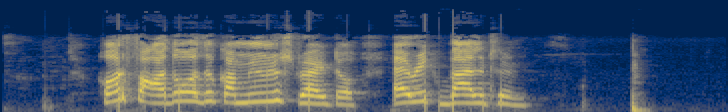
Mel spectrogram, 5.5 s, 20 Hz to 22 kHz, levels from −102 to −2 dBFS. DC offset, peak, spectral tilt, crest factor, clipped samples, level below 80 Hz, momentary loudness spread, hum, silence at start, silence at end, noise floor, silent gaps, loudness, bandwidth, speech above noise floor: under 0.1%; 0 dBFS; -2.5 dB/octave; 18 dB; under 0.1%; -48 dBFS; 21 LU; none; 0.8 s; 0.65 s; -75 dBFS; none; -16 LUFS; 13.5 kHz; 59 dB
